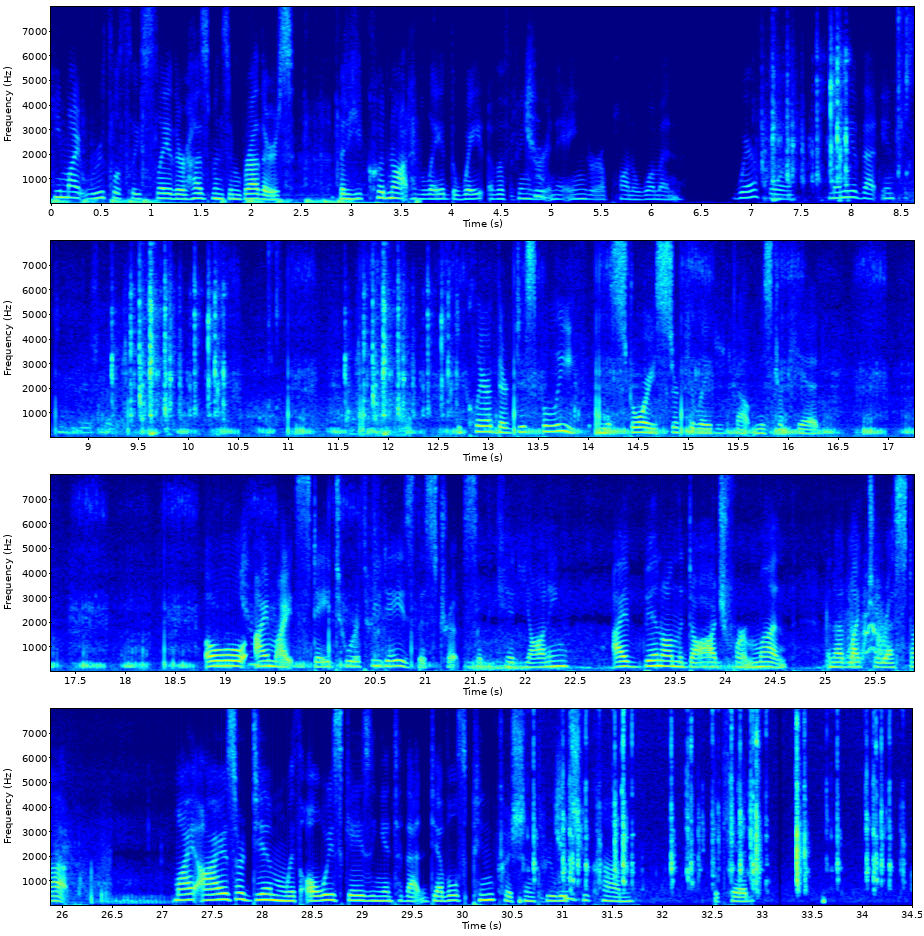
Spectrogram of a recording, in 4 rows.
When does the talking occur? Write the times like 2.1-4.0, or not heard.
0.0-9.3, 12.6-16.4, 18.8-26.2, 27.1-31.8, 32.5-33.0.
